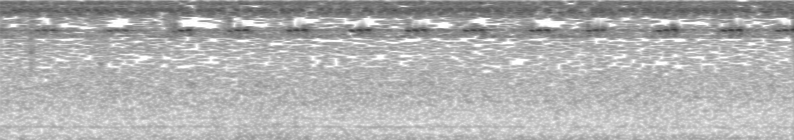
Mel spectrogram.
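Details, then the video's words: Countryside crickets in summer keep up rapid, regular high chirps, several each second, against breezy low-pitched wind noise and a faint steady hum. "Countryside/cricket sounds"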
